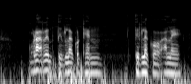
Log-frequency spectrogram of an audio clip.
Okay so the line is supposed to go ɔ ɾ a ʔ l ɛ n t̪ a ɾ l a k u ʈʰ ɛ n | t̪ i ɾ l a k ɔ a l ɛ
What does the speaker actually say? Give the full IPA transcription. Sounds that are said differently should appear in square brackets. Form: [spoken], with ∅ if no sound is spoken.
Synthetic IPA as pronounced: ɔ [ɽ] a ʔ [ɾ] ɛ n t̪ [i] ɾ l a k [ɔ] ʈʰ ɛ n | t̪ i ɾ l a k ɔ a l ɛ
